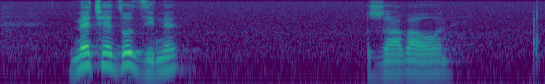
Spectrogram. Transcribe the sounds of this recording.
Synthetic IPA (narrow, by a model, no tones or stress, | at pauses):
nɛt͡ʃʰɛd͡zɔd͡zinɛ | zʷaβaɦɔːnɛ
